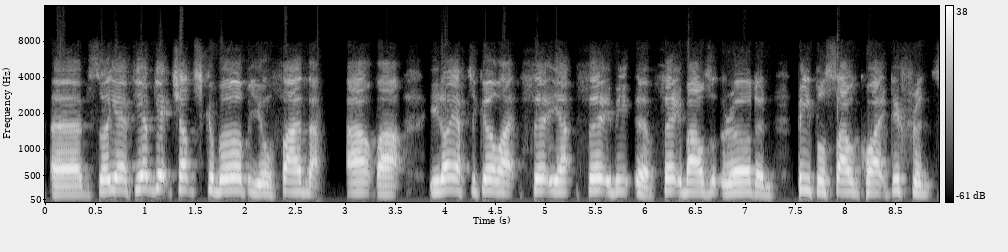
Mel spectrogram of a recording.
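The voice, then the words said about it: Mixed English and Yorkshire accent. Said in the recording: “mine's like a mixture between, obviously, an English accent, and I've got my local Yorkshire accent ... I've not got a posh English accent ... I've got a commoner Northern accent”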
